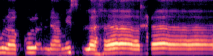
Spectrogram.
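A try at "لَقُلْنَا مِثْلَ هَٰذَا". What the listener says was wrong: Laqulna tolong dipanjangkan itu ya. Laqulna misla hadza gitu ya. Yang panjang tolong diperhatikan ya, yang pendeknya.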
